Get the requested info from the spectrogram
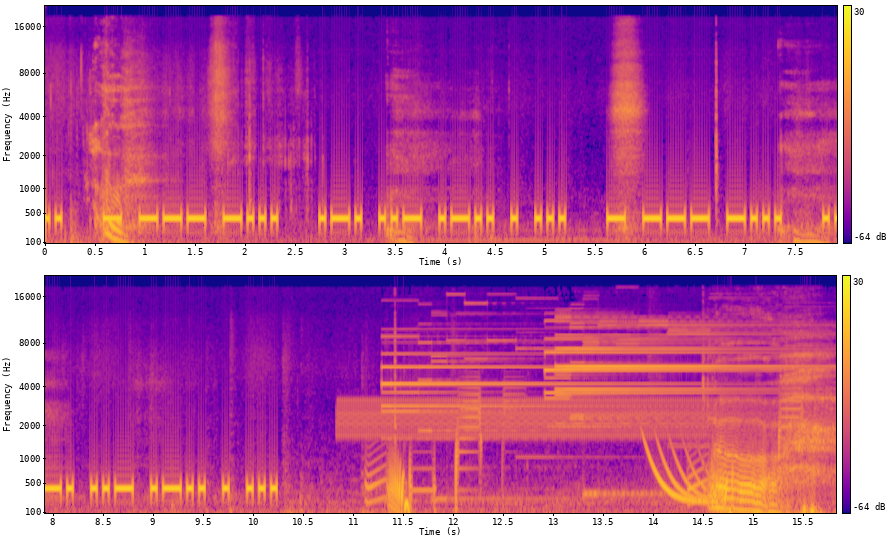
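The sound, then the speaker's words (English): A steady electronic landline telephone ring pulses rapidly and loudly for about ten seconds, then gives way to a jumble of warbling, sweeping electronic tones. “The current time, my phone is ringing. My landline is ringing.”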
